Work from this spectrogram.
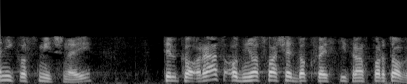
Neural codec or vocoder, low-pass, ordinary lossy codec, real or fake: none; 3.6 kHz; none; real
